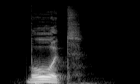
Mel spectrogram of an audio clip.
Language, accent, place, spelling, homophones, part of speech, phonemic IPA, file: German, Germany, Berlin, Boot, bot, noun, /boːt/, De-Boot.ogg
- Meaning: boat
